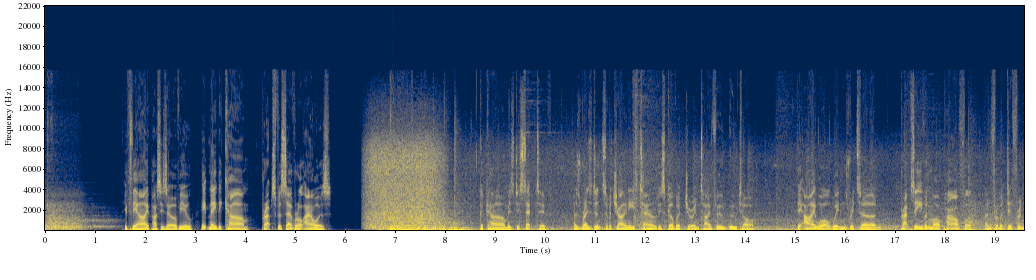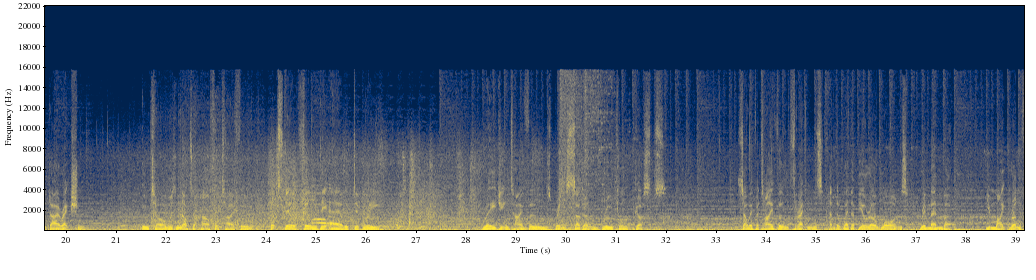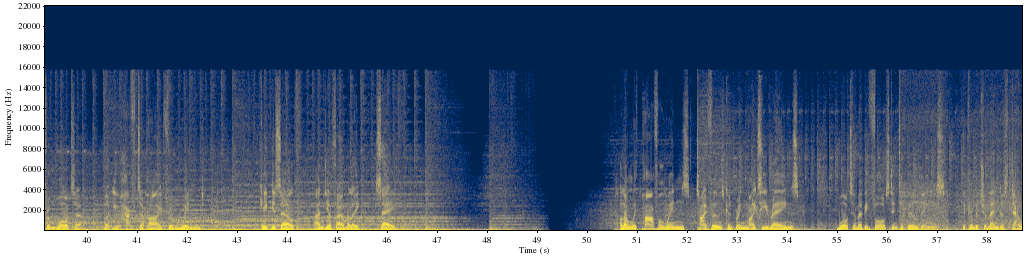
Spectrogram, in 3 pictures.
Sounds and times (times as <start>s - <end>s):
Speech: 1.6s - 5.8s, 8.7s - 14.2s, 15.0s - 20.4s, 21.5s - 26.8s, 28.3s - 32.0s, 33.4s - 37.8s, 38.4s - 42.3s, 43.4s - 46.3s, 50.6s - 54.3s, 55.0s - 58.7s
Music: 6.8s - 58.7s.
